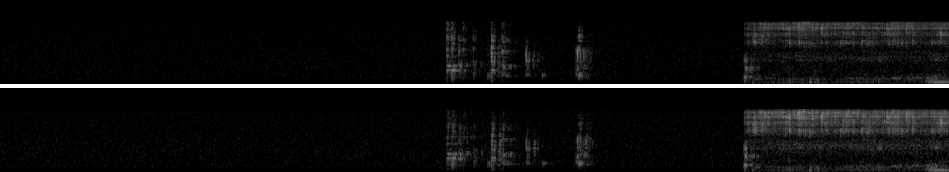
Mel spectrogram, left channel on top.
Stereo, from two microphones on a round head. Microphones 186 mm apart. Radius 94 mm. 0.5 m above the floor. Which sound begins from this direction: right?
A running tap, at 7.4 s.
